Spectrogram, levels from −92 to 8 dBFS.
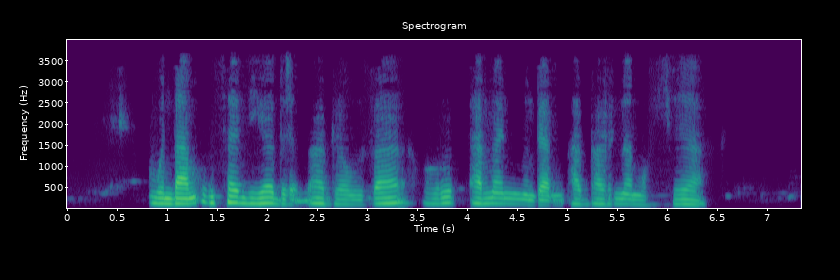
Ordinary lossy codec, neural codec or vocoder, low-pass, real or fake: MP3, 32 kbps; codec, 16 kHz, 0.5 kbps, X-Codec, HuBERT features, trained on balanced general audio; 3.6 kHz; fake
